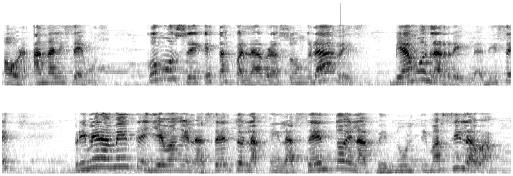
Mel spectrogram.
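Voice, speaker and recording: A woman teaching a recorded lesson to her students, speaking slowly and with emphasis, and asking questions that she then answers herself. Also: on the high side, sing-song, pushed and bright, highs cut off, faint music behind. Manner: slow, emphatic, asks rhetorical questions and answers them.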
